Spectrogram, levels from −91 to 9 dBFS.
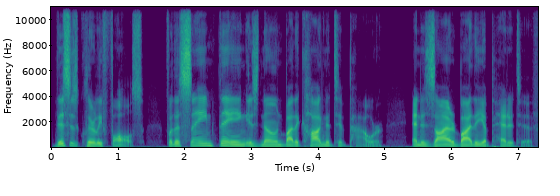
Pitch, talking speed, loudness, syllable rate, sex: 110 Hz, 155 wpm, -20 LUFS, 4.8 syllables/s, male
